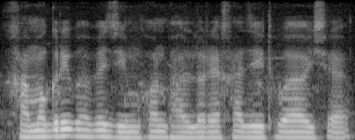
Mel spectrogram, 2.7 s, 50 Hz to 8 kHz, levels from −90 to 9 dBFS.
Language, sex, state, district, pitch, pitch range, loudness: Assamese, male, Assam, Kamrup Metropolitan, 120 Hz, 115-130 Hz, -16 LUFS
